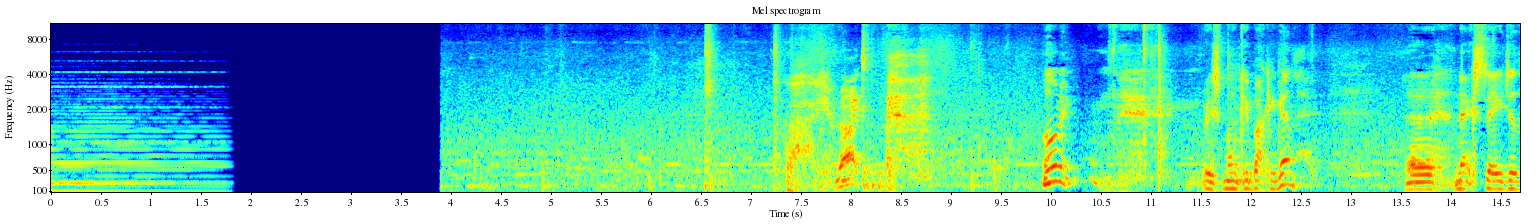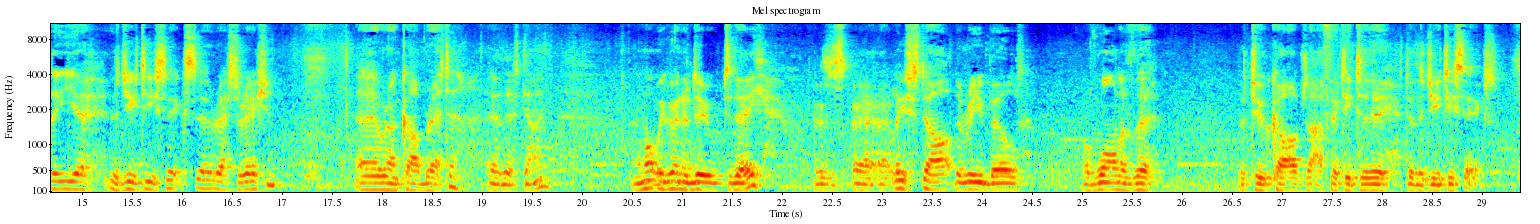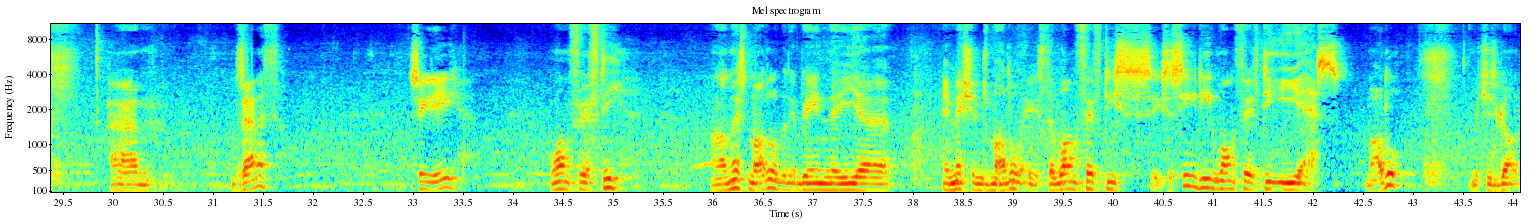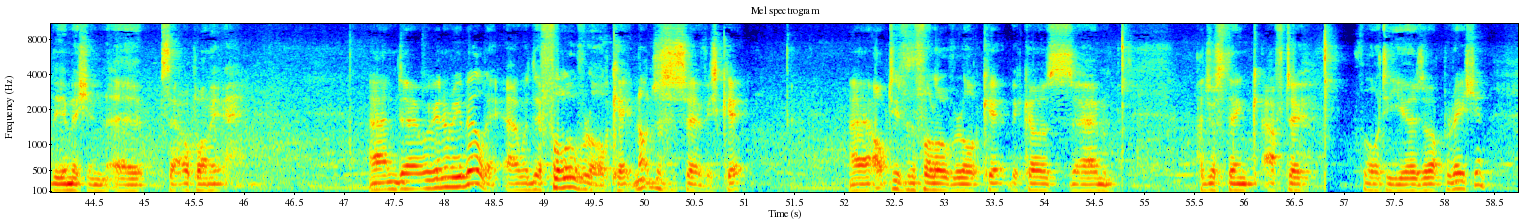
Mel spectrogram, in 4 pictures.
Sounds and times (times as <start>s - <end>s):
Speech: 7.4s - 8.4s, 9.9s - 10.3s, 11.5s - 12.7s, 13.6s - 17.0s, 17.7s - 25.8s, 26.6s - 29.2s, 29.9s - 30.5s, 31.2s - 31.8s, 33.0s - 33.7s, 34.4s - 35.2s, 35.9s - 43.0s, 43.6s - 46.1s, 47.2s - 51.1s, 52.1s - 54.8s, 55.5s - 58.5s.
